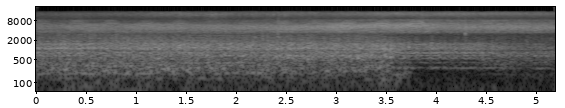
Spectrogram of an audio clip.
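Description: Wind rumble and riding noise on a bike-mounted action camera while an e-bike is ridden. The low rumble drops away about three and a half seconds in, as the bike eases off.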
